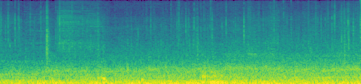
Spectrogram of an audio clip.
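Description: Steady low rumble and road noise of a storm-chasing pickup truck being driven through rain, with wind and rain noise filling the cab through its blown-out rear windows and scattered light ticks.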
